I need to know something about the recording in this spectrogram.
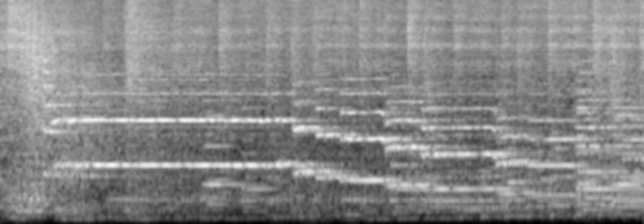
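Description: Small jazz band playing live: a trumpet holds one long high note over bass, piano and drums, then falls away in a descending run of notes. A cymbal crash comes at the very start.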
